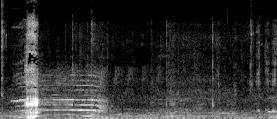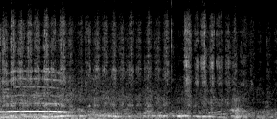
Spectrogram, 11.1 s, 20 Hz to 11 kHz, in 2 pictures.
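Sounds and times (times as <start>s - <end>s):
toothbrush scrubbing teeth: 4.9s - 11.0s.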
